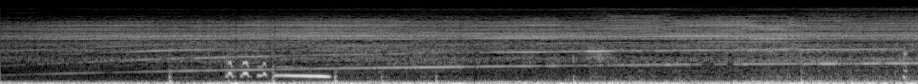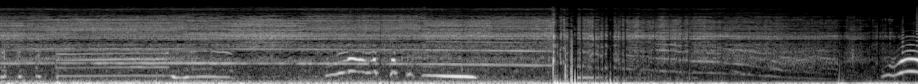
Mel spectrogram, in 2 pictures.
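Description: Zipline trolley pulleys running along the steel cable: a whine that rises in pitch as the rider picks up speed, holds steady, then drops after a clunk near the end as the trolley slows into the platform. Low wind rumble throughout.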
